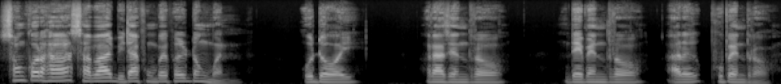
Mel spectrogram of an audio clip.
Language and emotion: Bodo, neutral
